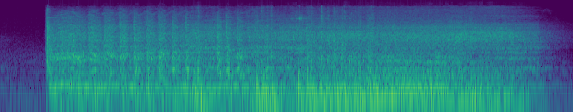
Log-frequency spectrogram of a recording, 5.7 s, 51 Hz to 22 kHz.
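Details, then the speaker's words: LS1 V8 swapped into an E46 drift car, first fire-up after wiring with rough tune settings: catches first time, holds a lumpy but steady idle about five seconds before shutdown; normal start and run. "Well, it runs. No. Well, that was a good mixture of exciting and nerve-wracking. She fired up first time, which is very surprising to me."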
